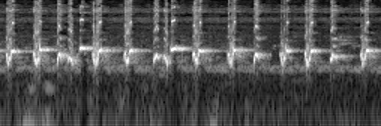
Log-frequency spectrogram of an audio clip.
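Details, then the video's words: Sooty-headed bulbul in energetic long rapid 'ropel panjang' singing, used as a lure to make other bulbuls sing; short bright chirps repeated about every quarter second over a steady droning tone. "trucukan gacor TARUNG ROPEL PANJANG pancingan trucukan agar bunyi"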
